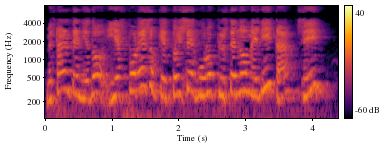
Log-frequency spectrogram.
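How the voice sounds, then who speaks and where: A man's voice: very high-pitched, normal speed, fairly bright tone, slight background noise. A man, a pastor, preaching a sermon and pressing the congregation with constant rhetorical questions. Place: church hall. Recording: echoey church hall.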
